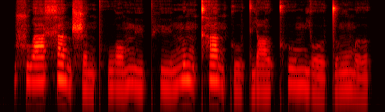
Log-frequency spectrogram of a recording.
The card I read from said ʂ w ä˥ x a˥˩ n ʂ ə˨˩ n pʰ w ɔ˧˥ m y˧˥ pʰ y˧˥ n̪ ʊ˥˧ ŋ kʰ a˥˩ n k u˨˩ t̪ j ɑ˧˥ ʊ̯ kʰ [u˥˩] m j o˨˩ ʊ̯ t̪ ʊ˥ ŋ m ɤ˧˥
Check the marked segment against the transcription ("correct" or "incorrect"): incorrect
